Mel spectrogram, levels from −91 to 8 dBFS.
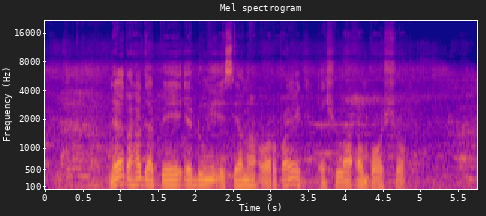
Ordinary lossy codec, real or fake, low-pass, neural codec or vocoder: none; real; none; none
